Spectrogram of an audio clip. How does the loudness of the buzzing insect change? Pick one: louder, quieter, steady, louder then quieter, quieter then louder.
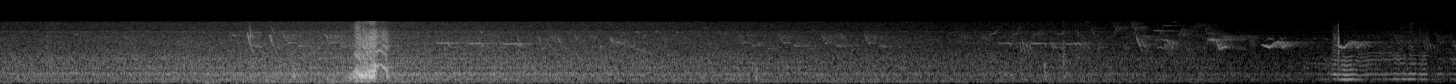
quieter.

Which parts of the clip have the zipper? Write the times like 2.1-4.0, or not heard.
2.8-4.0.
